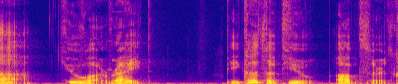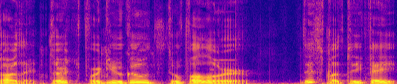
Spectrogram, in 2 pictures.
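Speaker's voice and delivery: put-on robot voice. Voicing the robot Officer Scarlet during a game episode, in a robot voice. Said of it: "so we're gonna robot voice it up".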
